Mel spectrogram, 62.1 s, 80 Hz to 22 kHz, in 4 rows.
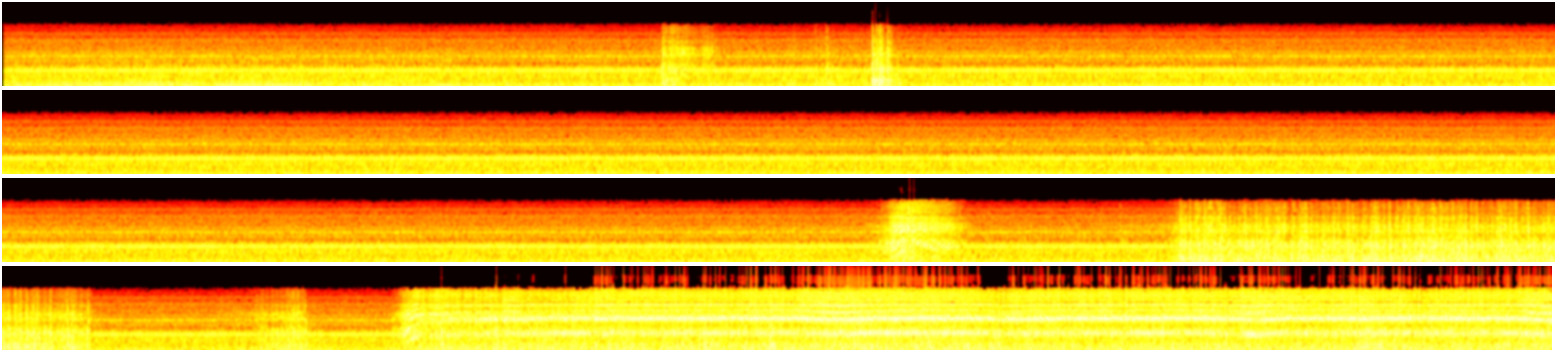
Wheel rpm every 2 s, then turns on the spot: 0, 0, 0, 0, 0, 0, 0, 0, 0, 0, 0, 0, 0, 0, 0, 0, 0, 0, 0, 0, 10, 0, 40, 50, 20, 40, 220, 230, 230, 230, 230.
44-50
